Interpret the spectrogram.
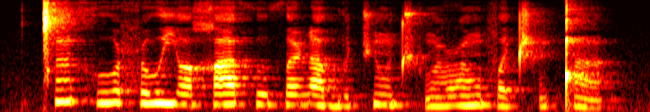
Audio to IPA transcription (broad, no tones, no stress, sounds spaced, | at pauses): ǀ ə̃ x u ħ u j ʌ χ a θ u θ ʌ ɳ a ɡʷ ʌ t͡ʃ ũ t͡ʃʼ ũ ʕ ũ f ɐ t͡ʃʼ ə̃ ǃ ɐ̃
